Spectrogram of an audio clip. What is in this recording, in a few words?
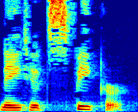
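"native speaker", English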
